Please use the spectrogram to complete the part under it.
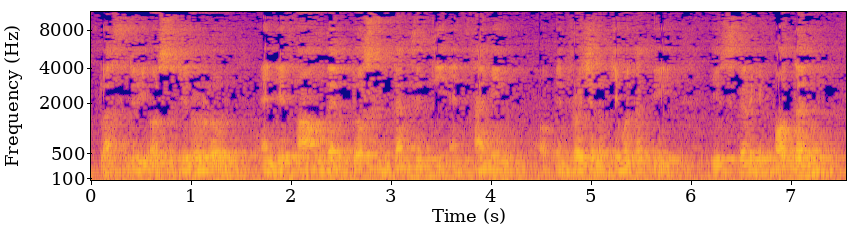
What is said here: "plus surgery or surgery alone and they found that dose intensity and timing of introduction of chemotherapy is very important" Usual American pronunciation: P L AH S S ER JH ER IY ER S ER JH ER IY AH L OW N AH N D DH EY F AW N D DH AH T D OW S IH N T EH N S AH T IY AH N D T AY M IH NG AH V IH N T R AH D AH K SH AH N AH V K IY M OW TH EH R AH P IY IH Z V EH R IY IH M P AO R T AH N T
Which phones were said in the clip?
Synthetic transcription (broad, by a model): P L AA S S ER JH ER IY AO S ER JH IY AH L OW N AH N D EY F AW N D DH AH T D OW S IH N T EH N S AH T IY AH N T AY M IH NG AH F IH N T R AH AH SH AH N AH F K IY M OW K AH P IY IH S V EH R IY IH M P AO T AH N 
